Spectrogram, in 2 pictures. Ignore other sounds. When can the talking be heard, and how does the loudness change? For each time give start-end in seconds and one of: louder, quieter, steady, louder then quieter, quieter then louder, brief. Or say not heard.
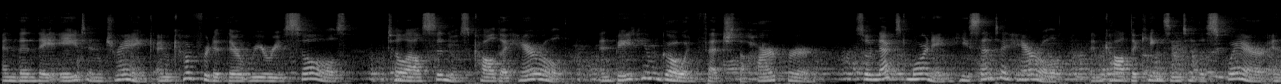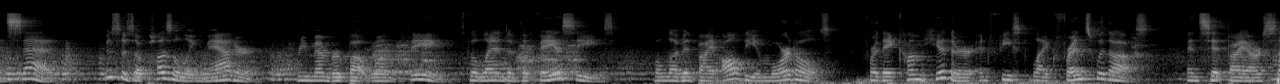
0.0-25.5 steady.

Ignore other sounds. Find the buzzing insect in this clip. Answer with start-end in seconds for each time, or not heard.
0.0-25.5.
